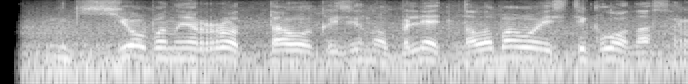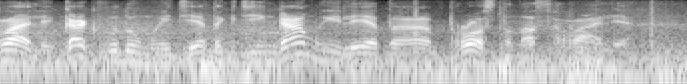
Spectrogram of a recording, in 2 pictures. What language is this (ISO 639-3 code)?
rus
